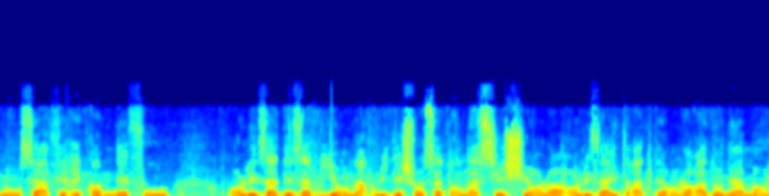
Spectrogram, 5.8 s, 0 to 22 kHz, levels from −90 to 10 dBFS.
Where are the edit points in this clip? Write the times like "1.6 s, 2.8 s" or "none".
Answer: none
